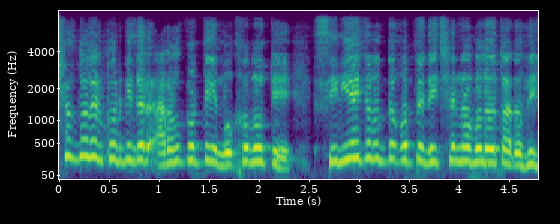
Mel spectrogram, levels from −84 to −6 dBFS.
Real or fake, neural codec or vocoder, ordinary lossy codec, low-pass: fake; codec, 32 kHz, 1.9 kbps, SNAC; none; 7.2 kHz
